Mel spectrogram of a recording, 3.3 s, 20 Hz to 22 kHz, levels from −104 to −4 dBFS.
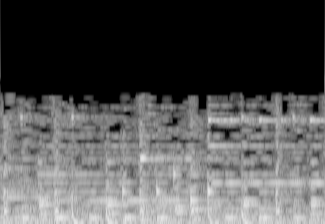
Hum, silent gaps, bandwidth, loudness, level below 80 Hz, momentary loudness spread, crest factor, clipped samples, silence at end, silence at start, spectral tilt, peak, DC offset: none; none; 4 kHz; -20 LUFS; -28 dBFS; 3 LU; 16 dB; under 0.1%; 0 s; 0 s; -12 dB/octave; -4 dBFS; under 0.1%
